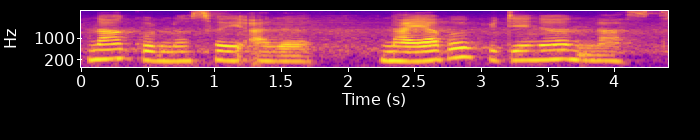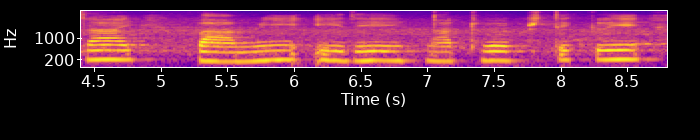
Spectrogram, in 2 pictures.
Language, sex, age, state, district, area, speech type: Bodo, female, 45-60, Assam, Chirang, urban, spontaneous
